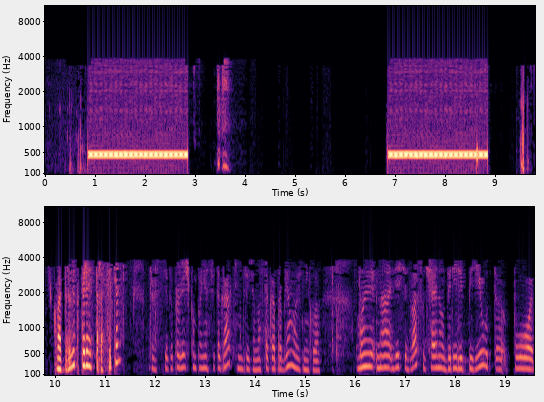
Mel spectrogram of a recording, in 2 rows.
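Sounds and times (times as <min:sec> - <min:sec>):
telephone tone beeps while a call is transferred: 0:00.8 - 0:02.9, 0:06.9 - 0:08.9
speech: 0:10.1 - 0:19.5.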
